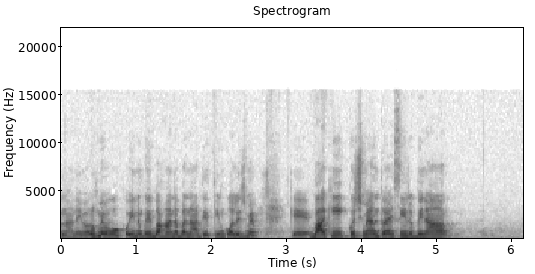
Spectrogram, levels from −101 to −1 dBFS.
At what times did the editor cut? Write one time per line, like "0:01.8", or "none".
none

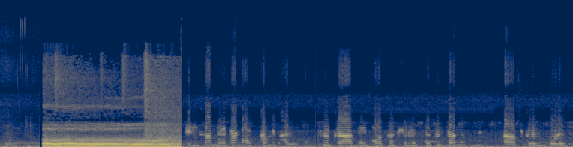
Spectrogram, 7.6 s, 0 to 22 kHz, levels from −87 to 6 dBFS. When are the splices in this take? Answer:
0:02.5
0:04.2

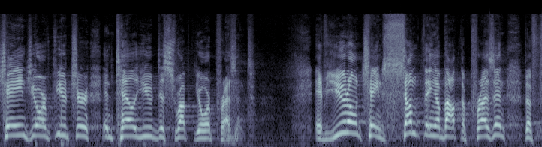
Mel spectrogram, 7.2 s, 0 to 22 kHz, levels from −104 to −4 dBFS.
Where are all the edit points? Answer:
none

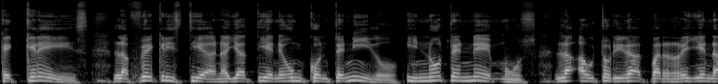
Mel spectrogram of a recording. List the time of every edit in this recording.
0:04.0

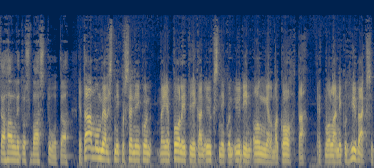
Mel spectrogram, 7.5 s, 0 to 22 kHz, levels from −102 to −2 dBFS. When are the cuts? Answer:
0:01.5

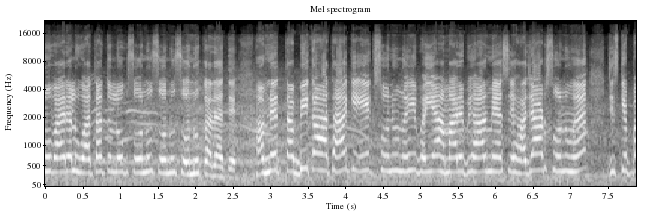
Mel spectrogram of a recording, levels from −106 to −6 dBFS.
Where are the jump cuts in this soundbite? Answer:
none

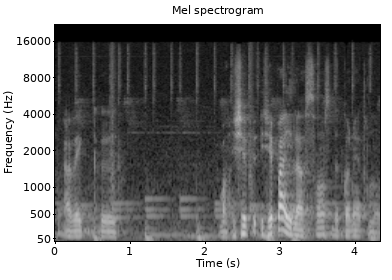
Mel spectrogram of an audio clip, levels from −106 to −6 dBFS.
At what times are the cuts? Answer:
none

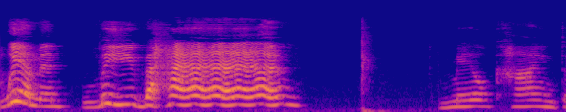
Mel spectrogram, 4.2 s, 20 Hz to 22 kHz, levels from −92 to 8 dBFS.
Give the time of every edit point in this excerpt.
0:03.2

